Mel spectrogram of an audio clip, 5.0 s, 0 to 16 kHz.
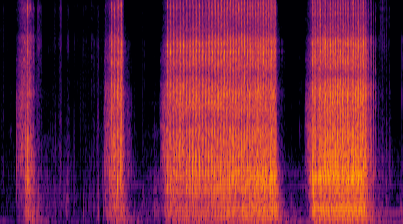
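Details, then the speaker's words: Impact driver tightening a seat belt receiver bolt with captive washer on a 2001 Ford F-250, run until the tone changes to show the bolt is fully seated: bursts of rapid hammering then steady rattling impacts. "And for me, the torque value is until I hear that change in tone in the torque in my impact driver. Let me know that I've got the bolt fully seated."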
